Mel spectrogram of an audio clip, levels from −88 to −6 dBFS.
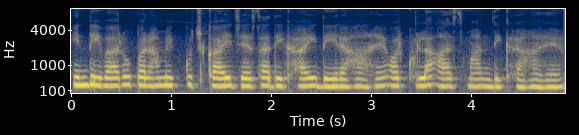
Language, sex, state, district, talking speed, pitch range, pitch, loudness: Hindi, female, Bihar, Saharsa, 205 wpm, 215-240 Hz, 230 Hz, -15 LUFS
